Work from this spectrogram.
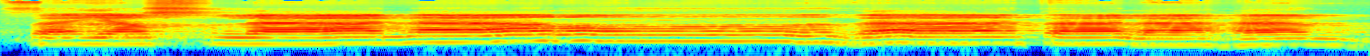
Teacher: Sod itu seperti mau bersiul. Berdesis,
